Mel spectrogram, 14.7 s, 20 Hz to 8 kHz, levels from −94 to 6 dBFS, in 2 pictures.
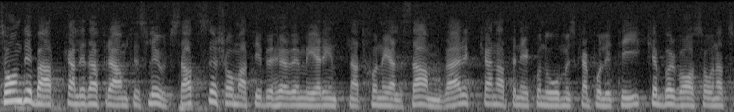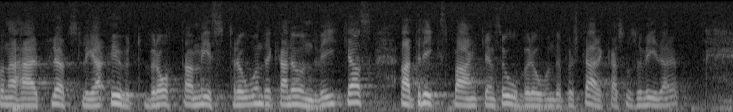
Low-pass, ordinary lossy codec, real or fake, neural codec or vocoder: none; none; real; none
